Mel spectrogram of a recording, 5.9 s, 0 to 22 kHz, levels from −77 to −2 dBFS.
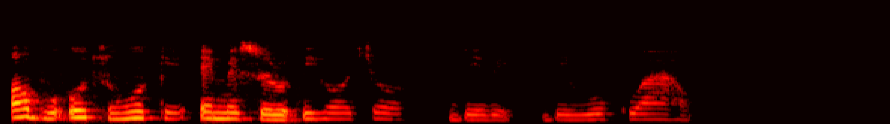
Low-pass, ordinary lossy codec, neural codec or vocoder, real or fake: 5.4 kHz; none; none; real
